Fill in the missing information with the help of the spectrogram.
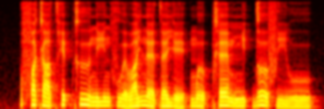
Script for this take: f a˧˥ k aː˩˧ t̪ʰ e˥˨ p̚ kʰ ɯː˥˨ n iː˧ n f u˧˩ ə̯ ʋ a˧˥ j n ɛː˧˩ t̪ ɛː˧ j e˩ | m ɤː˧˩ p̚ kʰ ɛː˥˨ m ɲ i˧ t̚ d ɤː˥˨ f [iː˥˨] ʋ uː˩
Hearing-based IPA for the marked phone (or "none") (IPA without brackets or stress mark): iː˩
